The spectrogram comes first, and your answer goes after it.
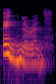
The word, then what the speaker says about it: ignorant: ice yes yes maybe ignorant the stress is on the first syllable yes to subvert the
